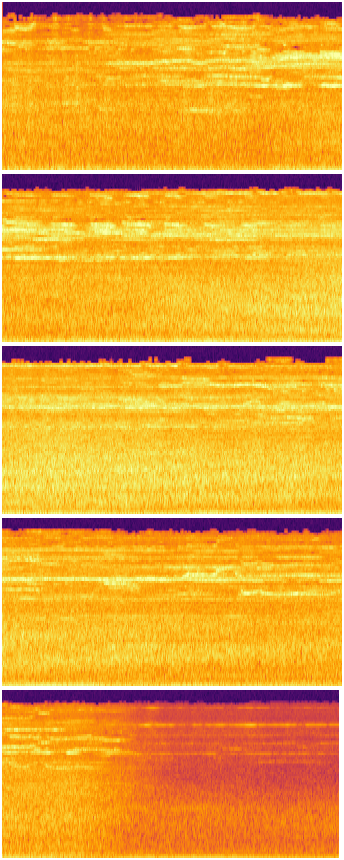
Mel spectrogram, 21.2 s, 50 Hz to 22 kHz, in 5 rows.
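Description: A Union Pacific train with the Big Boy 4014 steam locomotive and diesel units rolls past: a deep, heavy rumble with steel wheels squealing on the rails in several high, wavering tones. The sound drops away suddenly near the end as the passenger cars go by.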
